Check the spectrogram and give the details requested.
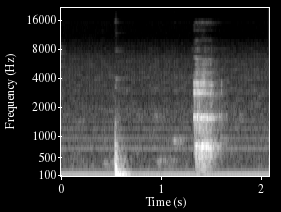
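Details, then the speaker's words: A low, sudden belch-like burst followed by a short voiced sound over steady room hum; burping in a self-declared burping contest. "oh okay well this is a contest anybody that can beat me we'll figure something out but anybody just comment on mine if you think you can beat me we'll have a burping contest and see what's going on"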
